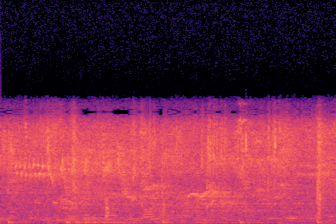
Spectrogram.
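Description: Indistinct background voices and music with a few light knocks.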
